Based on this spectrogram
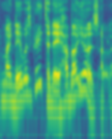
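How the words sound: It is said with a put-on foreign accent. "what if I just said it with a with with an accent?"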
